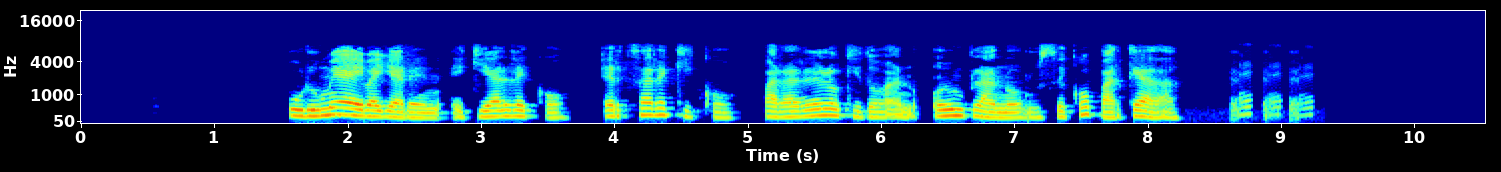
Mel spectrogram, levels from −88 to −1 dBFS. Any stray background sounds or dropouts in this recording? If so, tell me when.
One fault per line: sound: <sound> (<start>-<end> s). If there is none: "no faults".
sound: laugh (8.6-9.3 s)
